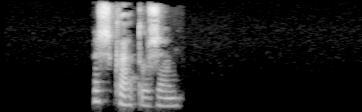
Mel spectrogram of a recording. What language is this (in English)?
Mari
